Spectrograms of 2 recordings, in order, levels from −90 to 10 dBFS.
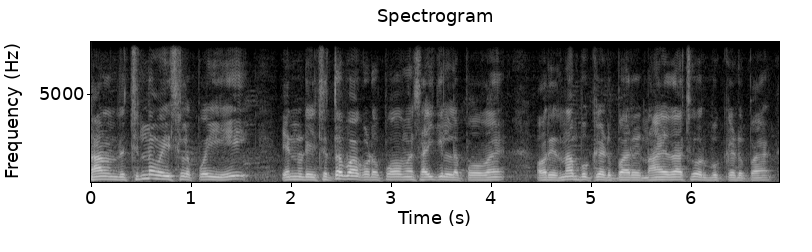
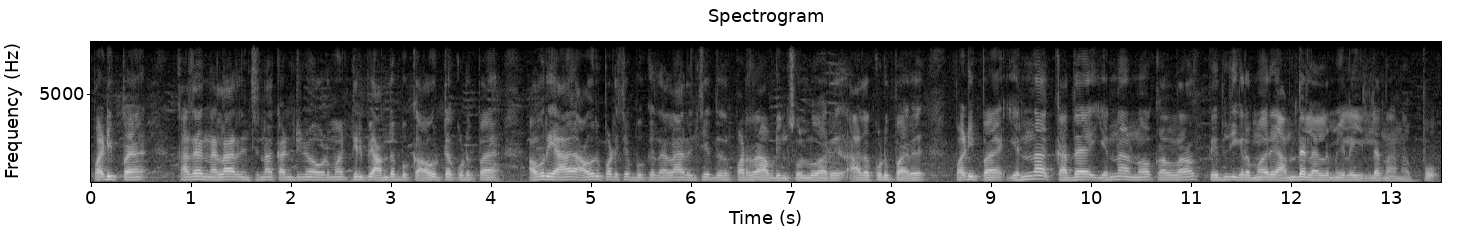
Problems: background sounds at intervals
